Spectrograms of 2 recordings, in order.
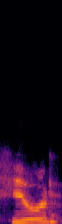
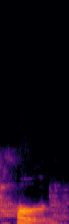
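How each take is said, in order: First: The word does not sound like 'herd'. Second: The word sounds exactly like 'herd'. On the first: The speaker calls it wrong. "if you pronounce this heard, it's okay. I'm going to correct you" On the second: The speaker calls it right. "it's actually pronounced herd. like a herd of cattle"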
